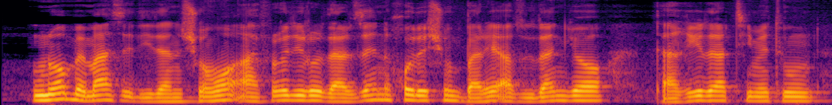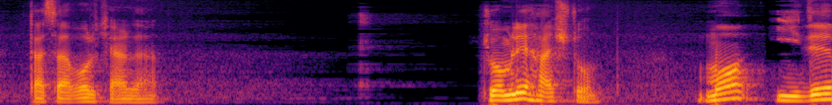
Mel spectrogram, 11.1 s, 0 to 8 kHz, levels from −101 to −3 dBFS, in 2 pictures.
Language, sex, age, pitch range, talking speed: Persian, male, 30-49, 105-150 Hz, 120 wpm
